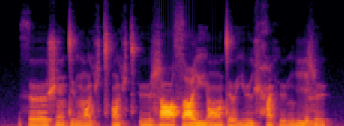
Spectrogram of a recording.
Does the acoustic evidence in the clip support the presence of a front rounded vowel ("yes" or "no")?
yes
